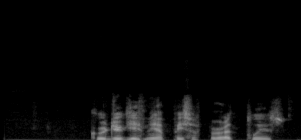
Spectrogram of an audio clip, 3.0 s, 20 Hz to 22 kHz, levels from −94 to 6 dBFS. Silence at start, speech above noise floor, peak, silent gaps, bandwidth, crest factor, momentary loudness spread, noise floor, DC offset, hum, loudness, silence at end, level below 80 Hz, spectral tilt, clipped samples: 0.9 s; 37 dB; -20 dBFS; none; 7.4 kHz; 20 dB; 9 LU; -76 dBFS; under 0.1%; none; -40 LUFS; 0.2 s; -70 dBFS; -6 dB/octave; under 0.1%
